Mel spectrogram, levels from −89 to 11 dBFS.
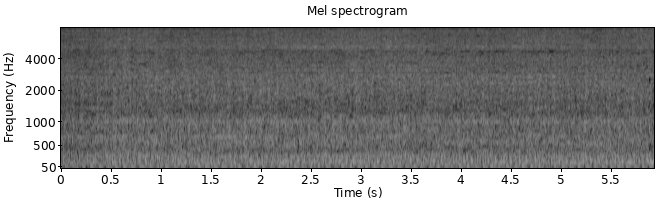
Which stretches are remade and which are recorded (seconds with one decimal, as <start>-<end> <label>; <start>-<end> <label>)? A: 0.0-0.8 recorded; 0.8-3.9 remade; 3.9-5.9 recorded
